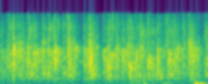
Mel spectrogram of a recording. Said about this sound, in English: So round of applause for Cecile Richards of Planned Parenthood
